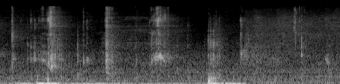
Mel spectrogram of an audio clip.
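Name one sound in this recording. A young woman crunches a crisp chip close to a microphone.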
